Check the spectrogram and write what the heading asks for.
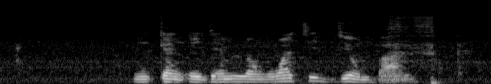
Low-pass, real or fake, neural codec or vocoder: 9.9 kHz; fake; vocoder, 22.05 kHz, 80 mel bands, WaveNeXt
